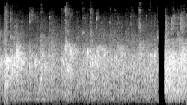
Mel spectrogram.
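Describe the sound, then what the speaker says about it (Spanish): A church congregation gives steady applause during a Spanish-language service, a dense wash of clapping lasting a couple of seconds with a brief cut near the end. "Denle un aplauso al Señor porque Él es bueno."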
